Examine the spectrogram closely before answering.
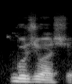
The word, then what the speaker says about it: bourgeoisie: bourgeoisie. Okay. That's how it's pronounced.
